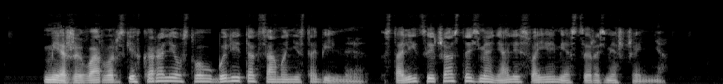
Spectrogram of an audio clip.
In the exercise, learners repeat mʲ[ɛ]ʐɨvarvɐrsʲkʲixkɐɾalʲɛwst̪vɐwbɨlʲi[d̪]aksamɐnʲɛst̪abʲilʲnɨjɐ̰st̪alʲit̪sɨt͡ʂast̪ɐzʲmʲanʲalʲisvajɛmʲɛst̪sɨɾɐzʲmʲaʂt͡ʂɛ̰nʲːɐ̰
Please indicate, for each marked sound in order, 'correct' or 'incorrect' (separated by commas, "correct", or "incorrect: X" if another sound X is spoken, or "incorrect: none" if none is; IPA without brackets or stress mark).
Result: correct, incorrect: t̪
